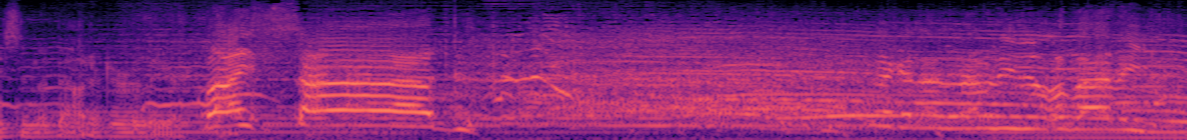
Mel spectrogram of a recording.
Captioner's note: crowd cheers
